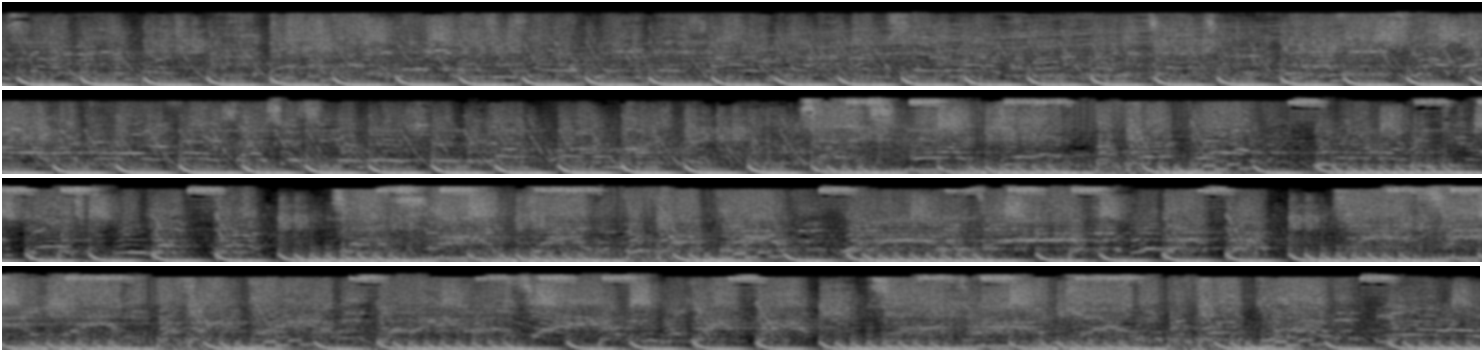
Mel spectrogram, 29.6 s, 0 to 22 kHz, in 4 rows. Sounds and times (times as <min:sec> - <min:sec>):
Music: 0:00.0 - 0:29.5.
